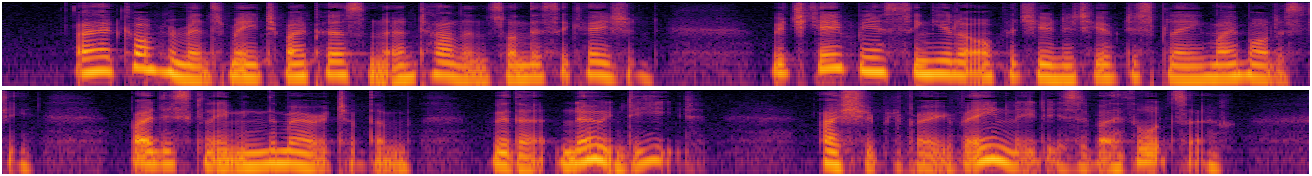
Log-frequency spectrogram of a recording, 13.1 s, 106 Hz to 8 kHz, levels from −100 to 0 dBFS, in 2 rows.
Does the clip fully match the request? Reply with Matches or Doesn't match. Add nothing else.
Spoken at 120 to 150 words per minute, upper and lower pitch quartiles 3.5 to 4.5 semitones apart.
Doesn't match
